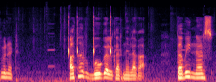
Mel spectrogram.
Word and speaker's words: अथर्व: अर्थव किसका नाम है? अर्थव किसका नाम है यहाँ पर? अर्थव? अर्थव नहीं, अथर्व हूँ मैं।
